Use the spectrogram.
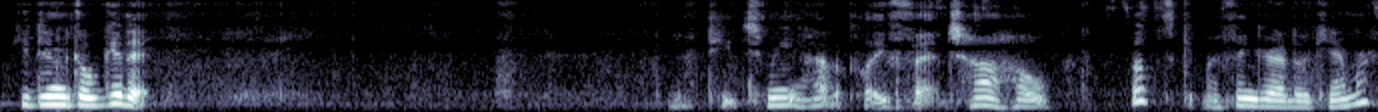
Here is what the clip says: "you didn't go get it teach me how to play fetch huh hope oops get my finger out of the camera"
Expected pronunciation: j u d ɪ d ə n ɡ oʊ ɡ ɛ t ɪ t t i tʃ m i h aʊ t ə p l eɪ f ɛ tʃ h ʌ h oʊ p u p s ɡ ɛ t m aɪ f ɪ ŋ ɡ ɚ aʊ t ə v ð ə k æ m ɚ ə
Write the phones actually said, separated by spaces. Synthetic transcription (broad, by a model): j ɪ d ɪ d n ɡ oʊ ɡ ɛ t ɪ t t i tʃ m i h aʊ t ə p l eɪ f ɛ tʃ h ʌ h oʊ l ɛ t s ɡ ɛ t m aɪ f ɪ ŋ ɡ ɚ aʊ t ə v ð ə k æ m ɚ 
